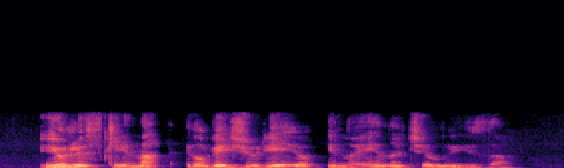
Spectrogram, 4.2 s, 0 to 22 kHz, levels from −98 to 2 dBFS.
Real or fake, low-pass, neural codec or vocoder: real; 7.2 kHz; none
